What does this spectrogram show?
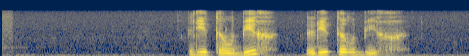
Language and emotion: Russian, neutral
